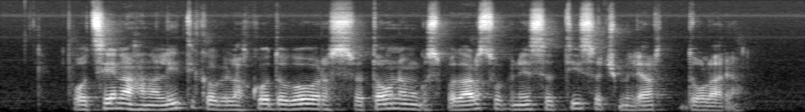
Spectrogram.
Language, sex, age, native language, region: Slovenian, male, 30-49, Slovenian, Drava region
